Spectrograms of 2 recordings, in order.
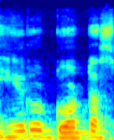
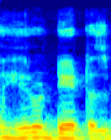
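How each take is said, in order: First: हेरोडोटस said as "hero-DOTUS"; "dotus" ending on हेरोडोटस; preferred pronunciation. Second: हेरोडोटस said as "hero-DETUS"; "detus" ending on हेरोडोटस; alternative pronunciation. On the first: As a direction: say हेरोडोटस with an o in the third syllable, "do". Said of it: "पढ़ो इसको". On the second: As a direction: say हेरोडोटस with an e in the third syllable, "de". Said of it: "कुछ लोग इसको हेरोडोटस भी पढ़ते हैं". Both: Shown as a demonstration.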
